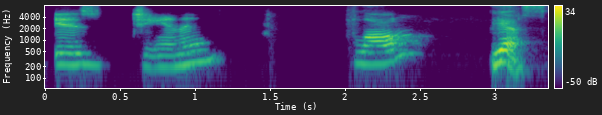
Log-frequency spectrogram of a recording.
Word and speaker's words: Pflaum: She has the cowgirl spirit, and her name is Janet Pflaum. Yes, correct. Okay, I want to make sure I'm pronouncing it correctly because our names are so important.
